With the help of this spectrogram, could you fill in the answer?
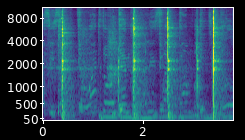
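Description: Five sharp metallic pings sound as a steel ball bearing, fully seated in the aluminum crankcase of a 2016 YZ 125 engine, is tapped at its corners, with a low murmur of talk between the taps. Each tap gives a short, bright ring that confirms the bearing is fully seated.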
